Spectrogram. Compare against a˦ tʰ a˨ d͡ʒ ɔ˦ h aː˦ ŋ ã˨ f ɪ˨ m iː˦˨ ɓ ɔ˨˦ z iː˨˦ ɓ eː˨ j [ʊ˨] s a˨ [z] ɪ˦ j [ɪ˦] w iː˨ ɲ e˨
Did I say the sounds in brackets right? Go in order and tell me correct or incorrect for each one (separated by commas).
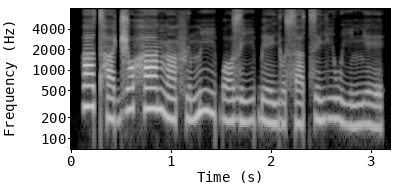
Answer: correct, incorrect, incorrect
